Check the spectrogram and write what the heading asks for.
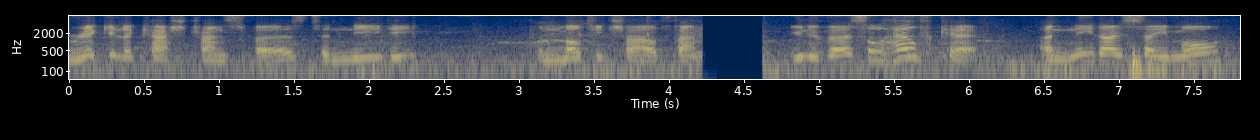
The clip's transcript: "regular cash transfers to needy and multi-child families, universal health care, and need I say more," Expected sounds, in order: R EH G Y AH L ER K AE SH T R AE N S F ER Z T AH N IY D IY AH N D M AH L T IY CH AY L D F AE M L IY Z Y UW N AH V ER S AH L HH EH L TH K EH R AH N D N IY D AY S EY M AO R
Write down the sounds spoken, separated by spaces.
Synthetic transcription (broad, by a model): R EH G Y L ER K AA SH T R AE N S F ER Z T AH N IY D IY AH N M AH L T IY CH AY L D F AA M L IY Y UW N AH V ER S AH L HH EH L TH K EH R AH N N IY D AY S EY M AO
